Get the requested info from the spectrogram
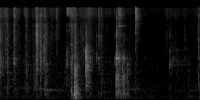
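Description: Tarot cards being shuffled by hand: a quick run of flicks and slaps, with louder slaps about one and a half seconds in and again near the middle, then quieter near the end.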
